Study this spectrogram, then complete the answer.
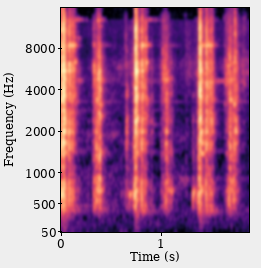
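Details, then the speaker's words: Nissan G35 coupe (VQ35DE), clutch fork rocked by hand with boot removed, slave cylinder leaking and no clutch pressure: dry scraping metallic clacks about three times a second; the clutch release (throwout) bearing has come apart and needs replacing, likely with the clutch. "I started playing around with this guy and uh if I swing it back you you can hear the bearing has come"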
